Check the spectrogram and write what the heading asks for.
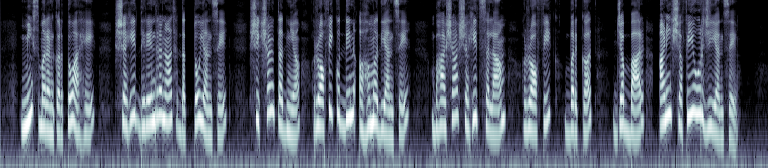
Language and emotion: Marathi, neutral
